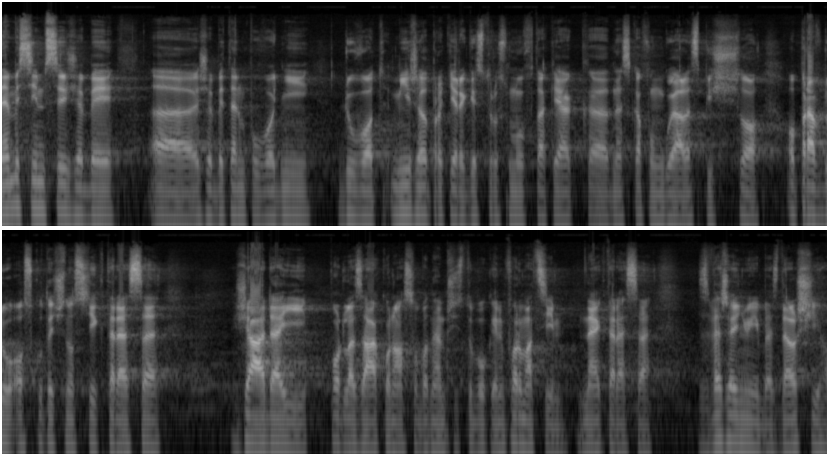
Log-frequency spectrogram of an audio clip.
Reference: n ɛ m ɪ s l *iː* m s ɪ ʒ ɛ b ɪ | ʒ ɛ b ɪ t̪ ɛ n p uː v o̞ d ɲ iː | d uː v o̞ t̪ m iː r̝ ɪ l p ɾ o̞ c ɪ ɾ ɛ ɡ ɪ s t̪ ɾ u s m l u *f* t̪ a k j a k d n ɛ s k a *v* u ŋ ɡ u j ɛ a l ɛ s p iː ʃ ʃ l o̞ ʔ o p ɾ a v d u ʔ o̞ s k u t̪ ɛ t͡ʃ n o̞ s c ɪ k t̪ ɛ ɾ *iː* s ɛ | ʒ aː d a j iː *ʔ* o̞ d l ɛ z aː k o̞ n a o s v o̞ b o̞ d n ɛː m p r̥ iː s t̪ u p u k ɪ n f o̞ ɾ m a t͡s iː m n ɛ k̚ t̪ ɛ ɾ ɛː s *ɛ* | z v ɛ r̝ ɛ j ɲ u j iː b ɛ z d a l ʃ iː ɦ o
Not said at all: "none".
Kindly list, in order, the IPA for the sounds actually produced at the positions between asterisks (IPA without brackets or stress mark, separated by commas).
iː, f, f, ɛː, p, ɛ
